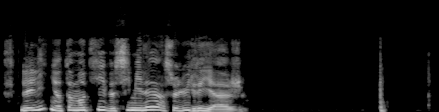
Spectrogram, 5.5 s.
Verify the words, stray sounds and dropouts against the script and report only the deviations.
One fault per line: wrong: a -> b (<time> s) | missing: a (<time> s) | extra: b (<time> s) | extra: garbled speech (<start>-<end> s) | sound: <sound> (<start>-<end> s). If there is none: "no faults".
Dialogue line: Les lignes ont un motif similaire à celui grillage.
no faults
